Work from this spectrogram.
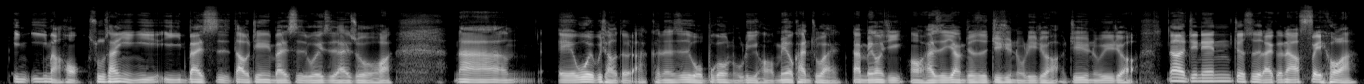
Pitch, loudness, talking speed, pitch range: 105 Hz, -17 LUFS, 350 characters per minute, 95-110 Hz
